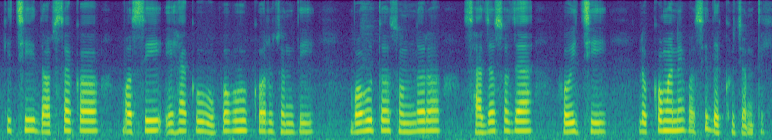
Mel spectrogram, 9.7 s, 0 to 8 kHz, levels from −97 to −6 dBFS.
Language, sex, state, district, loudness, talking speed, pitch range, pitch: Odia, female, Odisha, Khordha, -16 LUFS, 95 wpm, 185-210 Hz, 200 Hz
